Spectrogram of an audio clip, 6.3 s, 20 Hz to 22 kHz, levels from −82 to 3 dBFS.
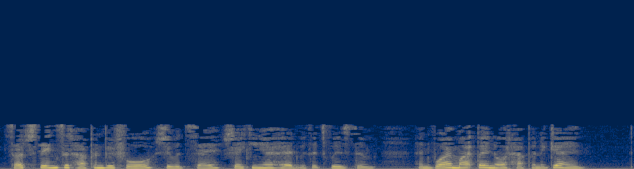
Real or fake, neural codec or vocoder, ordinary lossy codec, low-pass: real; none; MP3, 24 kbps; 7.2 kHz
